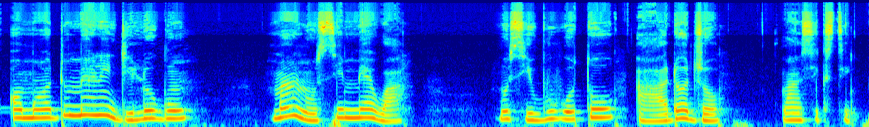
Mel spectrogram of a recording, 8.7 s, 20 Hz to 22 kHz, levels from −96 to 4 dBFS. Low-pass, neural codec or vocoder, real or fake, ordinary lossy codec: none; none; real; none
